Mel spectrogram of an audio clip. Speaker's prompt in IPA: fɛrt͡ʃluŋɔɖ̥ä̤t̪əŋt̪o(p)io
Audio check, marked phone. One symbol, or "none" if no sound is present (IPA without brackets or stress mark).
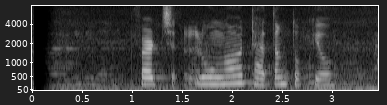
k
